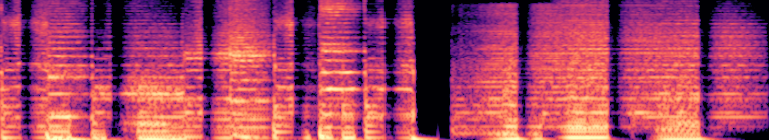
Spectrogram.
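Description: Melodic future house ear candy loops built from atmospheric synths processed through ShaperBox, with choppy, pulsing rhythmic gating followed by a brighter filtered swell, heard alone without talk.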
